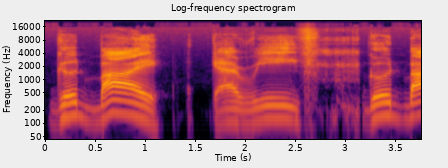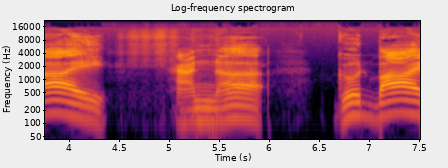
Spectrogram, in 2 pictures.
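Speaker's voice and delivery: very slow mechanical droid voice, "Gary" stretched out. Playfully imitating a machine saying farewells to people one by one, as a robot voice. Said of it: "E T the robot voice".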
